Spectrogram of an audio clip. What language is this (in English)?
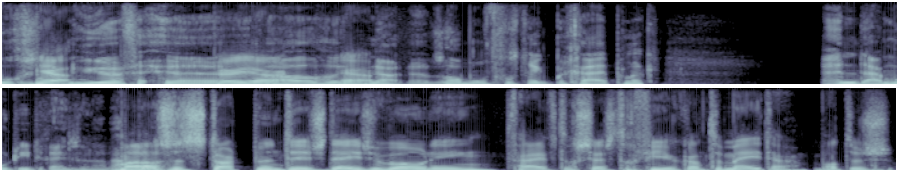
Dutch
